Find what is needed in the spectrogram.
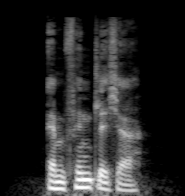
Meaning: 1. comparative degree of empfindlich 2. inflection of empfindlich: strong/mixed nominative masculine singular 3. inflection of empfindlich: strong genitive/dative feminine singular
- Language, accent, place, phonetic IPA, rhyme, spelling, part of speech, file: German, Germany, Berlin, [ɛmˈp͡fɪntlɪçɐ], -ɪntlɪçɐ, empfindlicher, adjective, De-empfindlicher.ogg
